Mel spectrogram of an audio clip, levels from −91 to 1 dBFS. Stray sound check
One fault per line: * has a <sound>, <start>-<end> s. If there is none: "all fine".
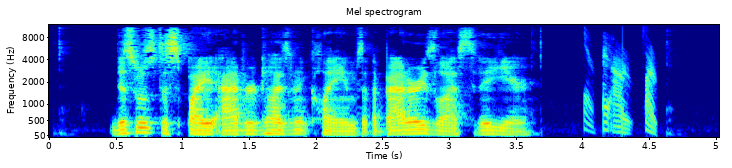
* has a chirp, 4.0-4.6 s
